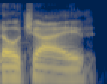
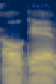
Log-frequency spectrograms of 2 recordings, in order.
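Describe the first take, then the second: First: The g is said as a j sound. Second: The g is said as a hard g. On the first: The speaker calls it right. "it's actually more of a J sound" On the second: The speaker calls it wrong. "it's not ogive"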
